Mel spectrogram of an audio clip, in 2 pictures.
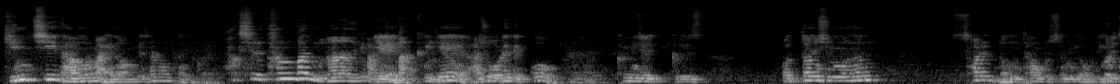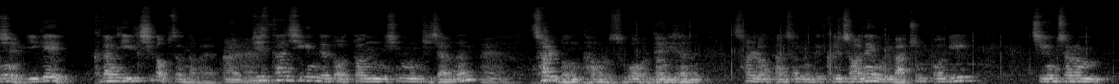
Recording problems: off-mic speech; far
room echo; very slight; dies away in 0.2 s
murmuring crowd; faint; throughout; 25 dB below the speech

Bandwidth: 15.5 kHz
